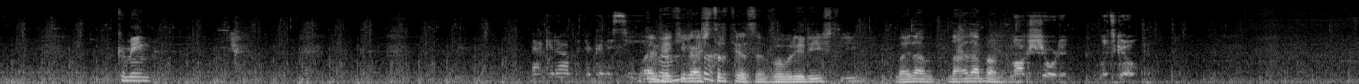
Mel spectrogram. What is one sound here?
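Heavy boots run on hard ground.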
